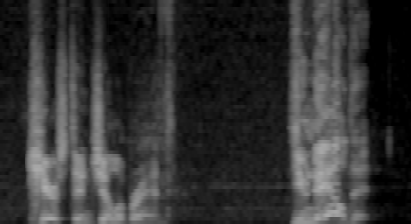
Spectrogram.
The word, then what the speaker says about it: Gillibrand: here all right so kirsten gillibrand not gillibrand it's a soft shade now the Minnesota woman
